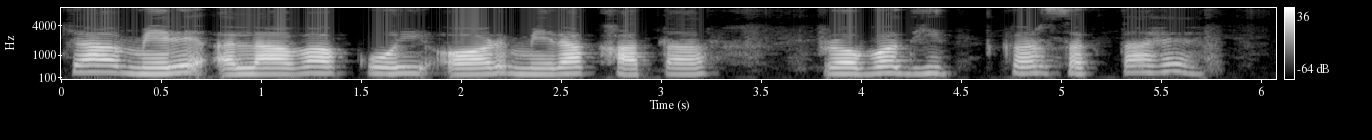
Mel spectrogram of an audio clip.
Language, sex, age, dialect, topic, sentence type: Hindi, female, 36-40, Marwari Dhudhari, banking, question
